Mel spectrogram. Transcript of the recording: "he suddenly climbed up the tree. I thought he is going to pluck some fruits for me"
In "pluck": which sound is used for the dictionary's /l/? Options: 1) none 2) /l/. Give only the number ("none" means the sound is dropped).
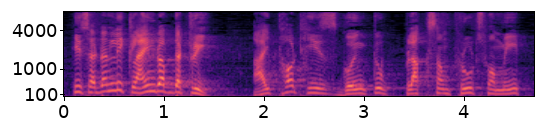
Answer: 2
